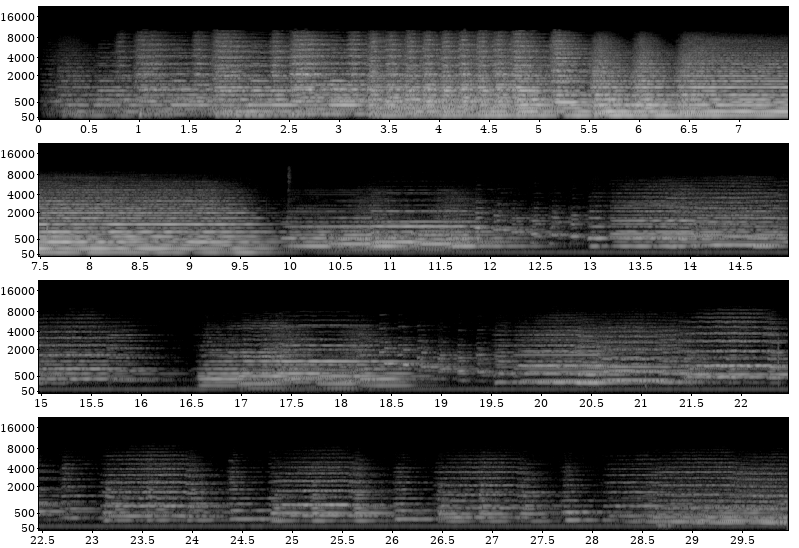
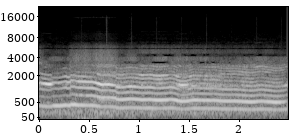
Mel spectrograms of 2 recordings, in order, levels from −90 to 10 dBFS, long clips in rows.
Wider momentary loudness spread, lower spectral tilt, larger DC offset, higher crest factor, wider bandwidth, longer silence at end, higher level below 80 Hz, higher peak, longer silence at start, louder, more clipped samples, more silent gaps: first, 22 LU vs 4 LU; second, -5 dB/octave vs -6.5 dB/octave; neither; first, 20 dB vs 10 dB; first, 10.5 kHz vs 6.4 kHz; about the same, 0 s vs 0 s; second, -68 dBFS vs -44 dBFS; second, -10 dBFS vs 0 dBFS; about the same, 0.1 s vs 0 s; second, -28 LUFS vs -10 LUFS; neither; neither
